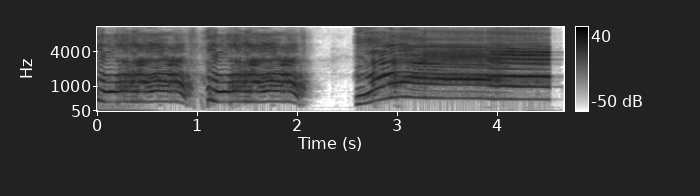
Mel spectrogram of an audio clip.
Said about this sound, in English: The stupid Tom Cruise scream. The Tom Cruise scream, yep. From that stupid mummy the movie.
